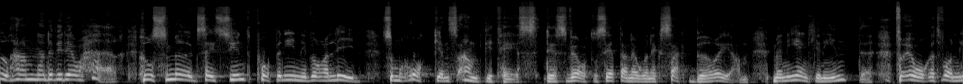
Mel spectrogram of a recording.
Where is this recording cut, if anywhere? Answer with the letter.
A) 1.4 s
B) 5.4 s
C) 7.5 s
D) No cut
A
